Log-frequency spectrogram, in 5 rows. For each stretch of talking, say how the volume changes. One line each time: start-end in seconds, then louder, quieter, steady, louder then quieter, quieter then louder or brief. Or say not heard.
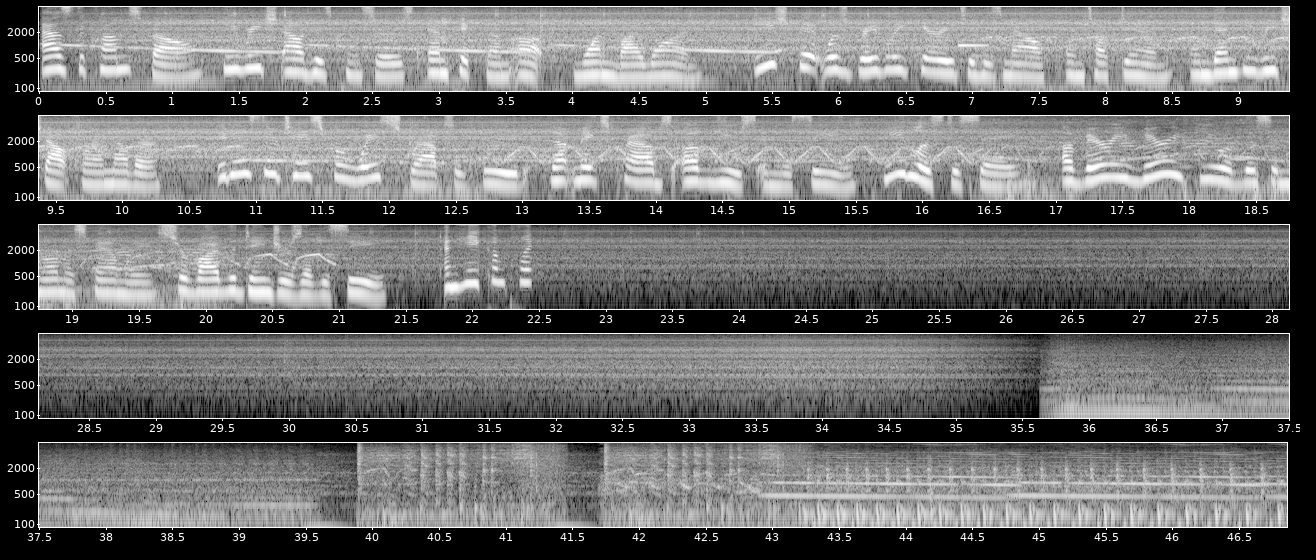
0.0-22.4 steady.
